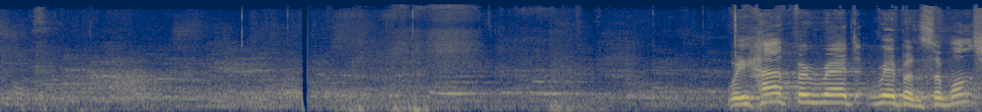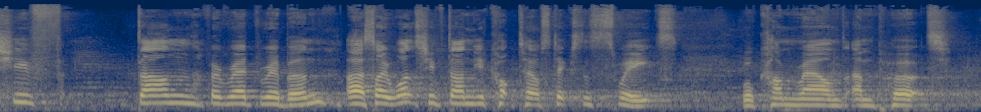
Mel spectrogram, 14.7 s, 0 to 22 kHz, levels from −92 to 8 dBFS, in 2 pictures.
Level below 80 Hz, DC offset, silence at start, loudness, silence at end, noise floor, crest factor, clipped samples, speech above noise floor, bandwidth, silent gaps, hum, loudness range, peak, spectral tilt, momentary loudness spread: -54 dBFS; under 0.1%; 0 s; -24 LUFS; 0 s; -46 dBFS; 20 dB; under 0.1%; 23 dB; 19 kHz; none; none; 16 LU; -6 dBFS; -4 dB/octave; 21 LU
